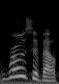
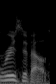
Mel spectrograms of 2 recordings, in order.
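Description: First: The first syllable sounds like 'rose'. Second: The first syllable sounds like 'roos'. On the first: The speaker calls it right. "It's Roosevelt" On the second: The speaker calls it wrong. "It's not Roosevelt"

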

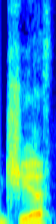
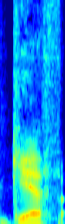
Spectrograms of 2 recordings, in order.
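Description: First: The word starts with a soft J sound. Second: The word starts with a hard G sound. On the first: The speaker calls it wrong. "I always pronounce it like it's a J" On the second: The speaker calls it right. "but I know it's GIF. ... It's a G"

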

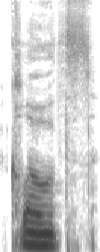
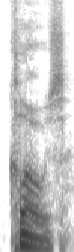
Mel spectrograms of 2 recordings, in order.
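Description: First: The word has a TH sound before the final S. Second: The word has an S sound instead of TH. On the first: "Not easy" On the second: "let's just make it an S"

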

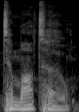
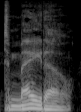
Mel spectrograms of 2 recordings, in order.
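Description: First: It is said with a British accent. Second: It is said with an American accent. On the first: "in Britain, they might say tomato" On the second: "in the U.S., we say tomato"

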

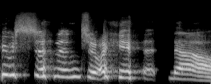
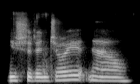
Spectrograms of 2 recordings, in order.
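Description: First: It is said emphatically, with conviction. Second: It is said flatly, without conviction.

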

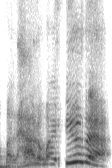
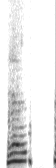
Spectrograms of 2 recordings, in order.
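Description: First: It is said in his normal voice. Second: It is said in a silly put-on voice.

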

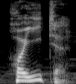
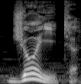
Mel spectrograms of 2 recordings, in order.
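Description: First: The name is said the Spanish way. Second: The name is said in a non-Spanish way. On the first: This is the owner's original name for the ship. The speaker calls it right. "original name for the vessel was pronounced Joyita, which is grammatically correct in Spanish" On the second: This is the form that became common after the ship became famous. The speaker calls it wrong. "mispronounced as Joyita"

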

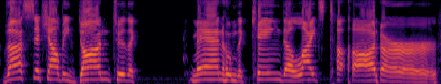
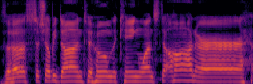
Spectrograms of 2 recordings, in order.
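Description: First: It is said loudly and clearly. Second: It is said quietly and reluctantly.

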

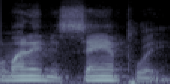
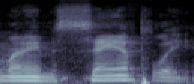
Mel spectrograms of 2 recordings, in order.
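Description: First: It is said at a normal volume. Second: It is said loudly with careful enunciation.

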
